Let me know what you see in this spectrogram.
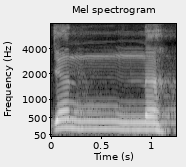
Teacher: nun yang bertasdid gunnah musaddada mendengung selama 3 harokat.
